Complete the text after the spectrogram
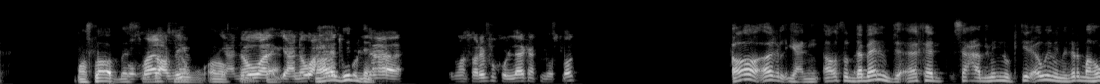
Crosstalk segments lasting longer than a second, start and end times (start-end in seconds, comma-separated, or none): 1.2-3.8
